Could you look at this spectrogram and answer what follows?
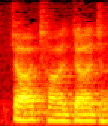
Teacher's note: जब आप ई को उच्चारित करेंगे, ठीक है, और च वर्ग को उच्चारित कीजिए, च छ ज झ, तो आपकी जिह्वा आपके तालु को स्पर्श कर रही है, ठीक है। तो च छ ज झ ठीक है, ये आपके सारे क्या हो गए, तालु हो गए।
